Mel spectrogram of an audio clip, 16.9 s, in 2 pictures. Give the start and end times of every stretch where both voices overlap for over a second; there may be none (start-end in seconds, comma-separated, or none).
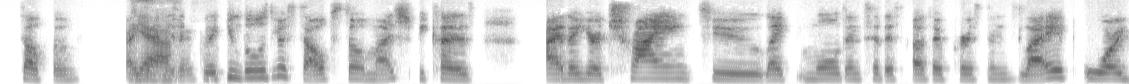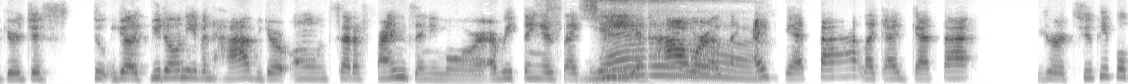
12.8-14.2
